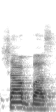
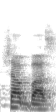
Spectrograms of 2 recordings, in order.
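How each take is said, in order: First: The two words run together quickly into one. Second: The two words run together quickly into one.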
